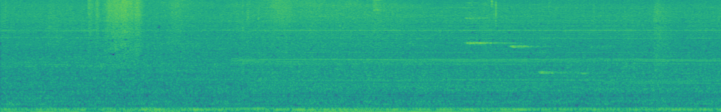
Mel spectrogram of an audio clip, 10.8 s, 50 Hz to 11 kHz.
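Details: Omron HEM-8712 digital blood pressure monitor on a 6 V DC adaptor, user seated calmly with the cuff at heart level: low steady motor hum as the cuff automatically inflates and measures.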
